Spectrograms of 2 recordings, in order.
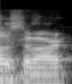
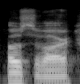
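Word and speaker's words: Hocevar: Row 6, Carson Hochevar. How do you say Hosevar. – It? Hosevar.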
